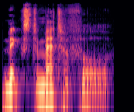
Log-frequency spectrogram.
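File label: "mixed metaphor", British English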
